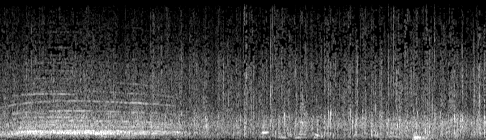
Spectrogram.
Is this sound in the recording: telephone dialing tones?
no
